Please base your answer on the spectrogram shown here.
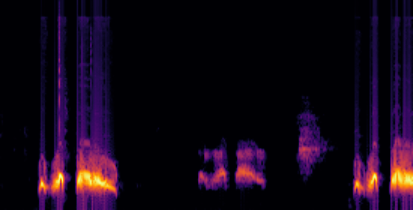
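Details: Spotted dove of the thổ sấm voice style, Đồng Nai, Vietnam, in thúc gù cooing: a rough double note and a long falling coo, then soft low murmured notes and a higher brief note, before the phrase repeats. Clean, quiet background.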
